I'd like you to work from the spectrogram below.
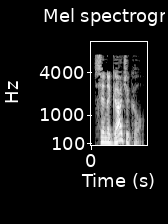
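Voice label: "synagogical", English, British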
